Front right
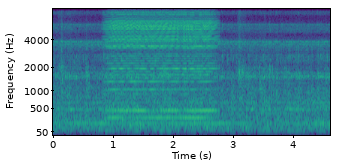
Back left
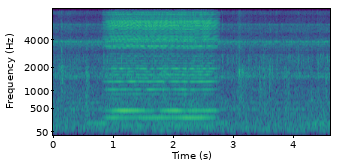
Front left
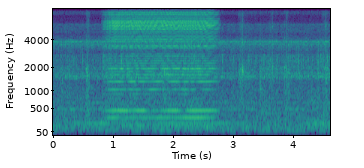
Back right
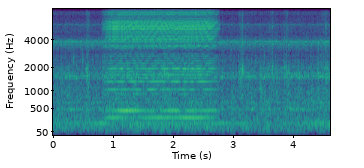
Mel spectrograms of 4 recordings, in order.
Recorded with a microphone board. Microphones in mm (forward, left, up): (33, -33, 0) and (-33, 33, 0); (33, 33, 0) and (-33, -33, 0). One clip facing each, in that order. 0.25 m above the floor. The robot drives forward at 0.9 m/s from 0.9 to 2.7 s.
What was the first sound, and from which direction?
Only background noise.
